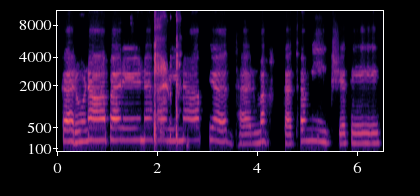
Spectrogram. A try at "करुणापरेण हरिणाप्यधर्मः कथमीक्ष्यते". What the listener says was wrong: Don't break and say dharma because it is adharma.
